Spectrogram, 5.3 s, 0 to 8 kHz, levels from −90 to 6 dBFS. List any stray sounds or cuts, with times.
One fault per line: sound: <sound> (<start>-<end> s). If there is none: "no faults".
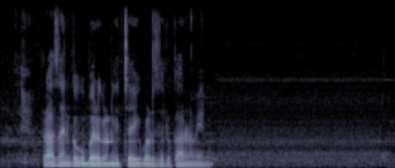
no faults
